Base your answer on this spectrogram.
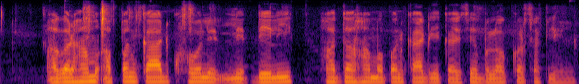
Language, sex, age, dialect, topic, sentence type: Magahi, male, 18-24, Western, banking, question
